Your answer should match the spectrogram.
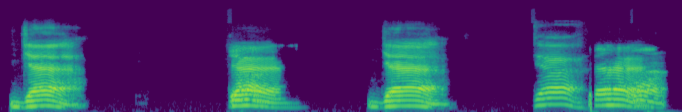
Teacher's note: sifatnya adalah jahar sehingga tidak ada mengalirnya nafas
